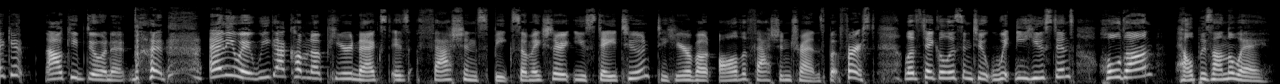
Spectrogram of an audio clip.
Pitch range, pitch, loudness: 205-305 Hz, 255 Hz, -19 LUFS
